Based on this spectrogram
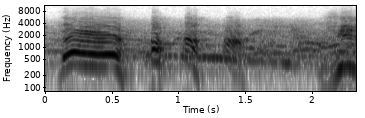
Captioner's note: laughs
